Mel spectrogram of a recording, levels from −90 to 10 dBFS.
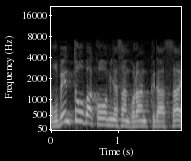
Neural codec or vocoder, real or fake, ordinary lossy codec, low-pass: none; real; none; 7.2 kHz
